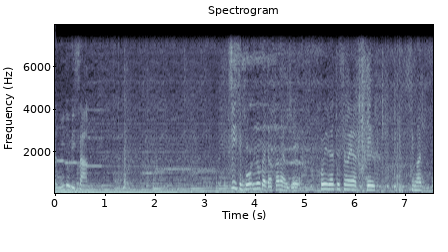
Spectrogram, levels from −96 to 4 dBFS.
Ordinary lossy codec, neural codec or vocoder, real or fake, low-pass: none; codec, 16 kHz, 2 kbps, FunCodec, trained on Chinese and English, 25 frames a second; fake; 7.2 kHz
